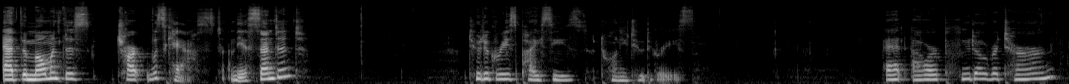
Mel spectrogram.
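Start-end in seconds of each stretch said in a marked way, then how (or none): 4.7-7.0 hushed, breathy whisper of awe. Real, not acted. Whispering the chart degree to her viewers in awe. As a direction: whisper it like a secret.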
